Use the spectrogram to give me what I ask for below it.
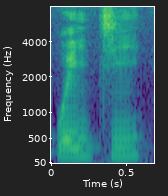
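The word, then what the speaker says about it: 危机: Sim, em chinês se pronuncia em weiji.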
